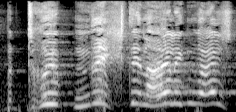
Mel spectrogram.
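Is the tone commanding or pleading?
pleading. It is said in a soft, pleading tone. It is an earnest, begging request. The speaker calls it right. "was das für eine flehentliche Bitte ist"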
